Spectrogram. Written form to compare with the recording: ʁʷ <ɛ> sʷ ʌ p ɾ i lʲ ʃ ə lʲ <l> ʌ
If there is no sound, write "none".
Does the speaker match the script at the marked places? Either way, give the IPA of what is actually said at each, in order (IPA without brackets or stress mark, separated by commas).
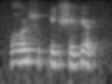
ɛ, ɾ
